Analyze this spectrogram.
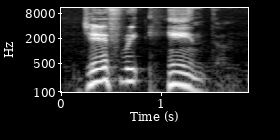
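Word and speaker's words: Geoffrey Hinton: Jeffrey Hinton.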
